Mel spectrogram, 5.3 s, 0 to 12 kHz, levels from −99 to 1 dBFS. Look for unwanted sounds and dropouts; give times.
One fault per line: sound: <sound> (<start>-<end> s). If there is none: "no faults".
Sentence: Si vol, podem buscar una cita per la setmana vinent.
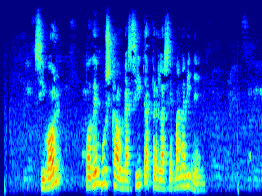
no faults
